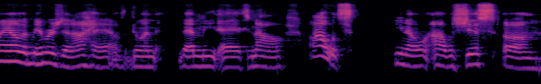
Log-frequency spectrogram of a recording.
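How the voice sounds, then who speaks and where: A woman with a fairly low pitch and an American accent talks at a fairly slow pace in a normal speaking voice, her intonation fairly even. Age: 60s. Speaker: retired teacher and former track athlete. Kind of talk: interview.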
